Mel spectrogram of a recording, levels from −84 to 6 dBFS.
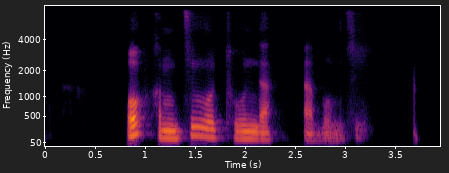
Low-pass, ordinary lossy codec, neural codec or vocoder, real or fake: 7.2 kHz; MP3, 48 kbps; codec, 24 kHz, 0.9 kbps, WavTokenizer, large speech release; fake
